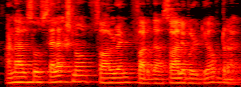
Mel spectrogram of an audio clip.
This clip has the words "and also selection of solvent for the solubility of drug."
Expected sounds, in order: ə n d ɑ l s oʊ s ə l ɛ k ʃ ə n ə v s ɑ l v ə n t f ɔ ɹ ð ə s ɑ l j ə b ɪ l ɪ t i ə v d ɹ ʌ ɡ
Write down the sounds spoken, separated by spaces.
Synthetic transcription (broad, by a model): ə n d ɑ l s oʊ s ə l ɛ k ʃ ə n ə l s ɑ l v ə n t f ɔ ɹ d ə s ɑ l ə b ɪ l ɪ t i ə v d ɹ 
